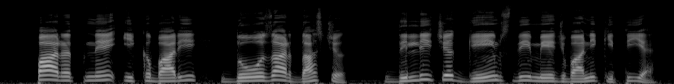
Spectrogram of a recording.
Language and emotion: Dogri, neutral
